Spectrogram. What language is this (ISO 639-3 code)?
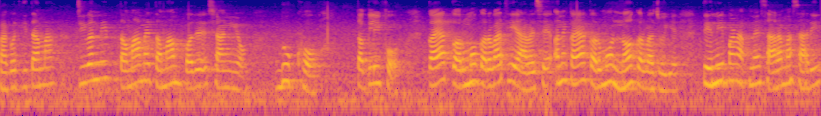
guj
